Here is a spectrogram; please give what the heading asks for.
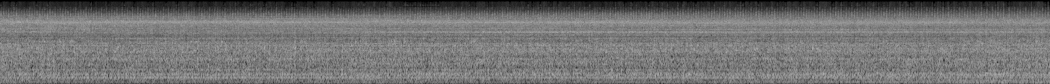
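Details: BMW E46 325i at idle: constant dry rattle from the front belt area; worn idler (deflection) pulley.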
